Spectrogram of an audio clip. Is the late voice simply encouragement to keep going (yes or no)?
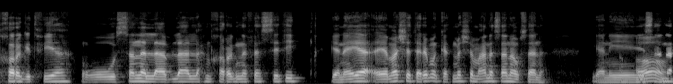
yes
